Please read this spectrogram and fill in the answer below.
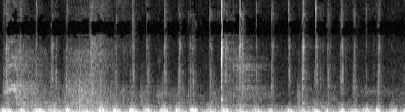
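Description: Pen scribbling back and forth on paper while colouring in, a quick, uneven run of many short strokes.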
